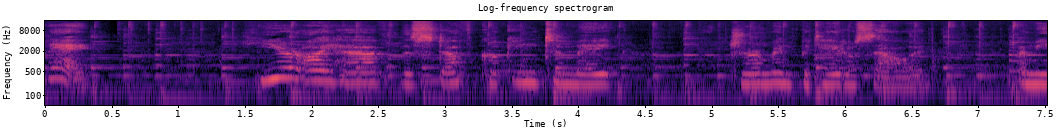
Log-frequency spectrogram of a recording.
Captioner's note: A pot of boiling water bubbles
